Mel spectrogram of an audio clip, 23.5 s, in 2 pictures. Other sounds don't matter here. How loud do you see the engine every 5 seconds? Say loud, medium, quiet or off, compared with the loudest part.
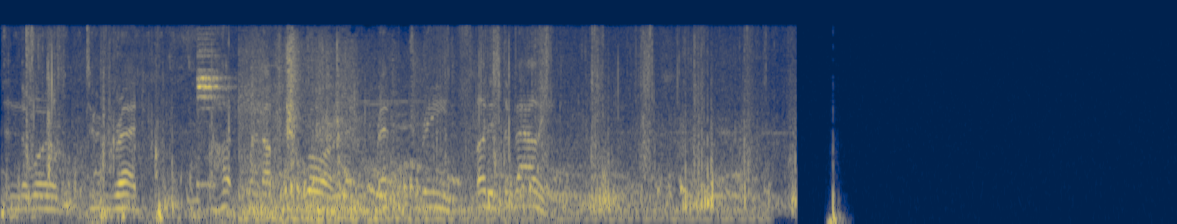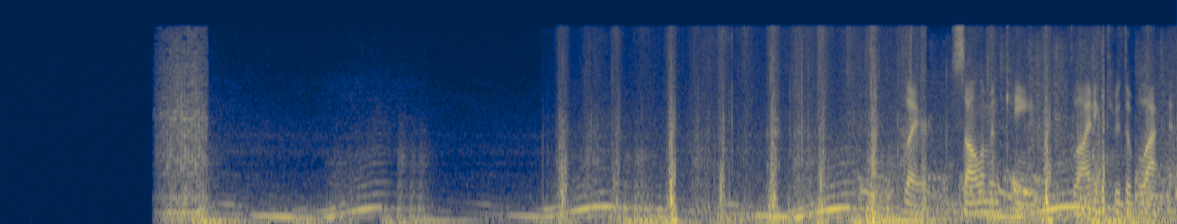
off, off, medium, medium, loud.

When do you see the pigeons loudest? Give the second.
3 s.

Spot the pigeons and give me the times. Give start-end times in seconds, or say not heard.
0.0-7.8, 20.2-23.4.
